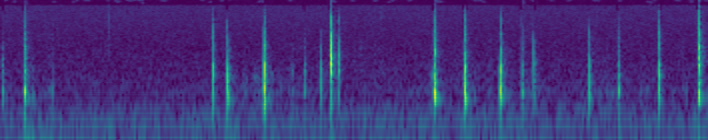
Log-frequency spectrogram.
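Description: Long purple acrylic nails tap and scratch the lid of a medium-size, hollow, pink floral Saviland rigid cardboard gift box. About fifteen short, dry, hollow clicks come in uneven clusters over a very quiet background, each dying away almost instantly with a bright edge.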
